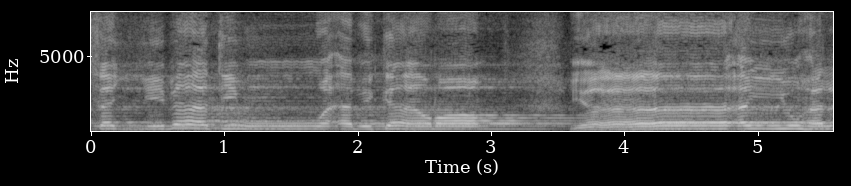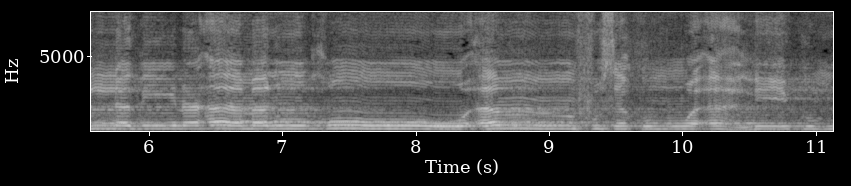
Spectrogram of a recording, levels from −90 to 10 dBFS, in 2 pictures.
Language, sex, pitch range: Arabic, male, 185-235 Hz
